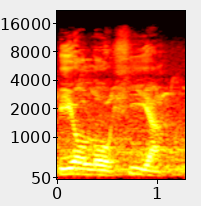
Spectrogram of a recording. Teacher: vowels and this isn't necessarily a combination because what happens is these two strong vowels are two separate syllables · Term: hiatus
